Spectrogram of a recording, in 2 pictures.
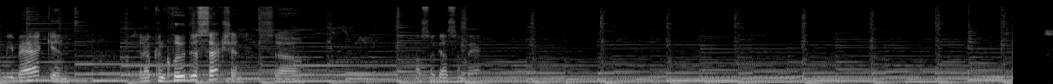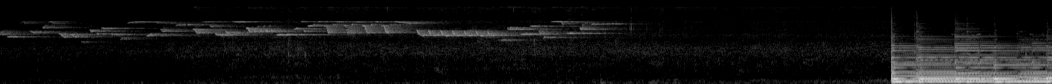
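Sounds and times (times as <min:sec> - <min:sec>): acoustic guitar music: 0:00.0 - 0:10.2, 0:19.4 - 0:21.0
songbird trilling song: 0:00.2 - 0:04.5, 0:10.5 - 0:16.9.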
